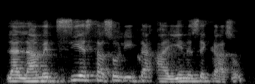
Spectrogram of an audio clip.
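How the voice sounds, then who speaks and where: A man's voice: on the high side, moderate pace. A man teaching a grammar lesson online, patient and methodical, often checking that his student follows. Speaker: Hebrew teacher. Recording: echoey room with faint noise.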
